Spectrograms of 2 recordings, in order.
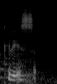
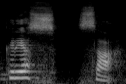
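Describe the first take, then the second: First: The s and ç make one s sound. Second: The s and ç are sounded separately. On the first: The speaker calls it right. "Você fala cresça" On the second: The speaker calls it wrong. "A gente não fica dizendo cresça"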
